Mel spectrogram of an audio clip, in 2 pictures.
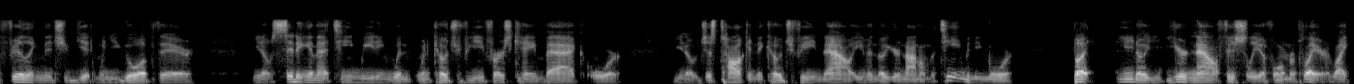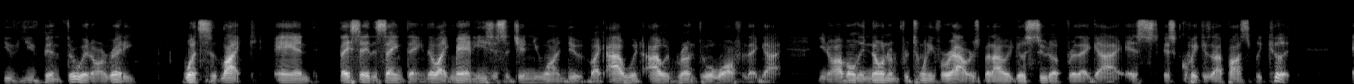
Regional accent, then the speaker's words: Norman, Oklahoma, United States; I wasn't born in Norman. I was born in Oklahoma City, but I grew up in Norman

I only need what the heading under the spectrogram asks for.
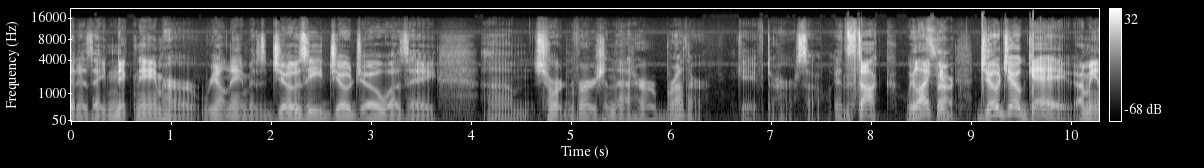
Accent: Belmont, Massachusetts, United States; I grew up in Massachusetts in a leafy town called Belmont.

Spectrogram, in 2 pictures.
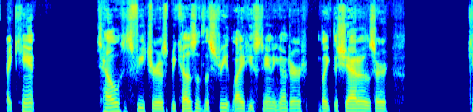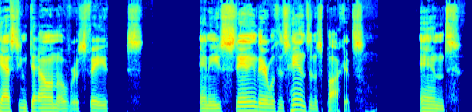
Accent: Gresham, Oregon, United States; So I'm natively from Oregon, and I lived in an area called Gresham. It's sort of a suburb next to Portland

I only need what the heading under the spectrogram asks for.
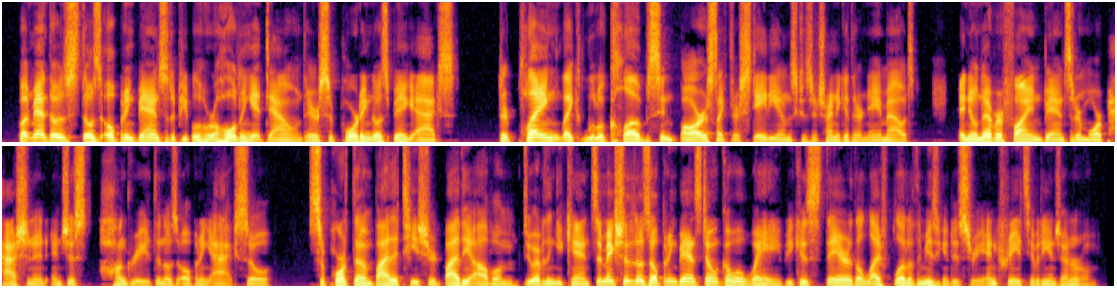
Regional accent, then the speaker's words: Arizona, United States; growing up in Arizona, we, I grew up in the golden age of, of local music in Arizona

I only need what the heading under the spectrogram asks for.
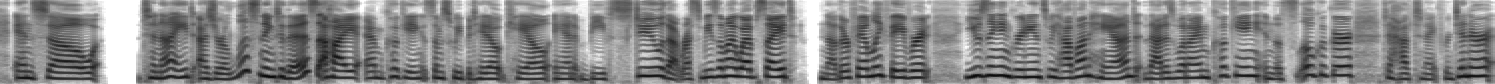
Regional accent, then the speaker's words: Northeast, United States; I am from the Northeast

